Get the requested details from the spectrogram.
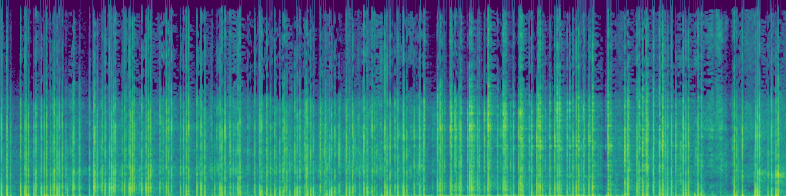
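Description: A long, thin, solid, transparent plastic ruler is held upright while fingers rapidly tap it and scratch along its edge and markings close to the microphone. The result is a dense, fast stream of dry, crackly clicks and scratchy rasps, bright on top with a boomy low thump beneath, each tap dying away almost instantly.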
